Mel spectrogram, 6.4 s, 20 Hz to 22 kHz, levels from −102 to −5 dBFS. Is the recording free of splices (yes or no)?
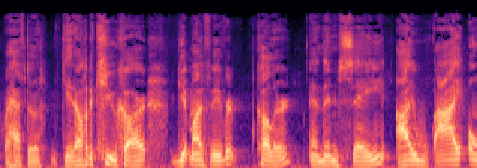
yes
